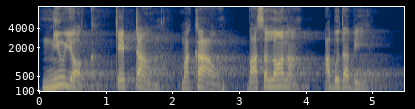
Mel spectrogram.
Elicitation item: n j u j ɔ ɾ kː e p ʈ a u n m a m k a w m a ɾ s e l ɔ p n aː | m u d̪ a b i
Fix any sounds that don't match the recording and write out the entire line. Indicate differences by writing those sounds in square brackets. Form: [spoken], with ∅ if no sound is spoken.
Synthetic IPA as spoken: n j u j ɔ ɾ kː e p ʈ a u n m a [∅] k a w [b] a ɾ s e l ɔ [∅] n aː | [b] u d̪ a b i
